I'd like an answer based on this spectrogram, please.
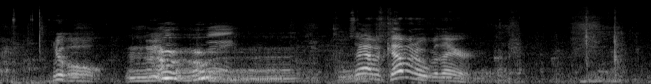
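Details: A male Great Dane, recently grown very vocal and loud, barks at a girl in deep, drawn-out barks that rise and fall like grumbling howls.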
